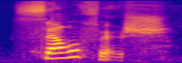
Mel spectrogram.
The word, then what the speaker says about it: selfish: Words ending with ISH, same rule. Selfish. Not selfish, selfish.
